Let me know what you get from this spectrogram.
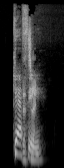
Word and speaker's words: Kefi: Kefi. Say it again. Kefi Collective. – All right. – Kefi.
